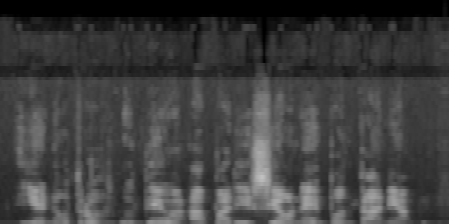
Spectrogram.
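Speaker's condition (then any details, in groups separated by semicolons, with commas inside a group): ALS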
